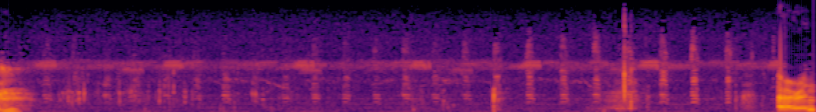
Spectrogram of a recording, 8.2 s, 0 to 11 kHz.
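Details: At sunrise on an early-morning safari drive in the African bush on 28 January 2017, harsh, loud Egyptian goose honks open and close the clip. Between them come faint repeated whistled notes from smaller birds, possibly white-browed scrub robins, over a steady high insect hum.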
